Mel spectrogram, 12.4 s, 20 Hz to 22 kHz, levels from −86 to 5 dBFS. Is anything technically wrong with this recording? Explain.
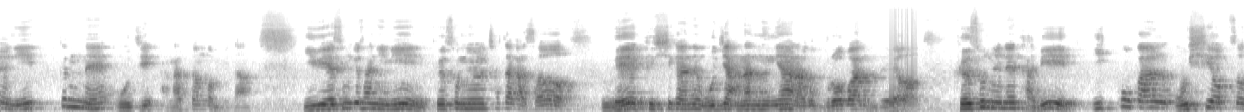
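Yes. From 8.89 to 9.58 s: robotic sound from repeated short buffers. The sound becomes a rigid, metallic 100 Hz buzz. A 10 ms repeat likely replaces about half the audio.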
